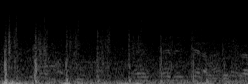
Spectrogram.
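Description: Sprinter's spiked shoes striking a rubber running track in a quick series of sharp taps, with faint voices in the background.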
